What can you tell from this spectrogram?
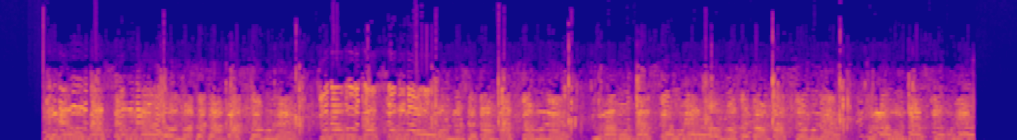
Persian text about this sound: دانشجویان دانشگاه علم و فرهنگ در تهران هم روز سه‌شنبه گرد همایی پرشوری ترتیب دادن. حیف صدای اونها رو نشنویم. اگه ممکنه صداش پخش بشه.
